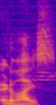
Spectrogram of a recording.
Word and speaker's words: advice: तो देखिए यहाँ पे दो चीज़ें लिखा हुआ है, एडवाइज और एडवाइस। एडवाइज और एडवाइस, ठीक है।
